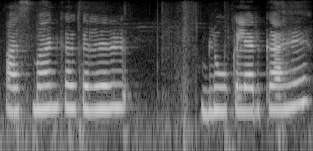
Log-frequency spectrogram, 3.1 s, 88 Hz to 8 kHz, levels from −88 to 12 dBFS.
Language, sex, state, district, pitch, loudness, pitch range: Hindi, female, Maharashtra, Washim, 305 Hz, -15 LUFS, 295-315 Hz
